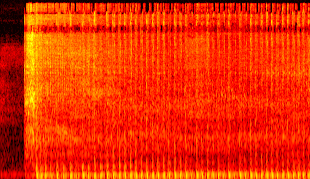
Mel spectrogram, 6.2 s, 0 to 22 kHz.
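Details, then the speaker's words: 2000 Honda Foreman 450 ATV, bought in bad shape and reassembled: catches right away and settles into a steady, even, strong single-cylinder thump at idle; sounds pretty good, normal start and idle. "So, it sounds pretty good."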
